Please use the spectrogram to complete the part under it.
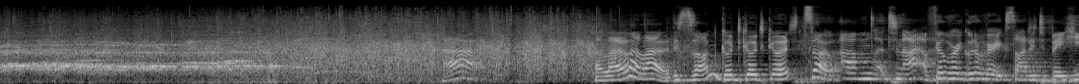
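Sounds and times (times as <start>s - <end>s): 
audience at a live International Women's Day event cheering and whooping: 0.0s - 5.7s
audience at a live International Women's Day event applauding: 0.0s - 6.7s
speech: 6.0s - 10.7s.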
